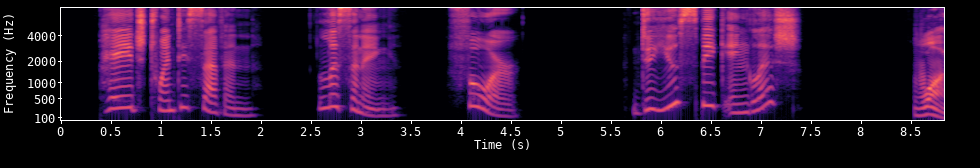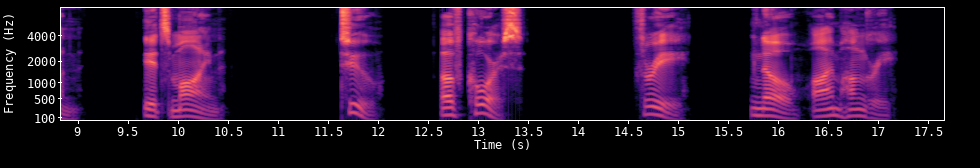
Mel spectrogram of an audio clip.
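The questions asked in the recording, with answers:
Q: Do you speak English?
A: 2: Of course.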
